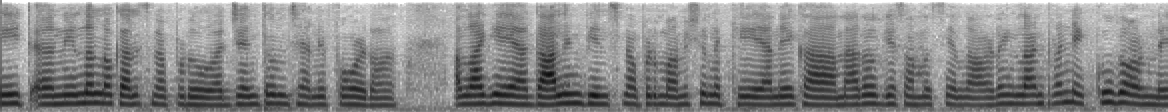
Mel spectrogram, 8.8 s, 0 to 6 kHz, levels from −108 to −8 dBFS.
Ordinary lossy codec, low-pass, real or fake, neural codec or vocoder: none; 5.4 kHz; fake; codec, 16 kHz, 1.1 kbps, Voila-Tokenizer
